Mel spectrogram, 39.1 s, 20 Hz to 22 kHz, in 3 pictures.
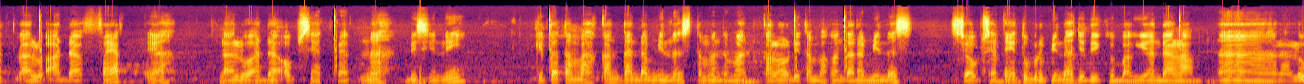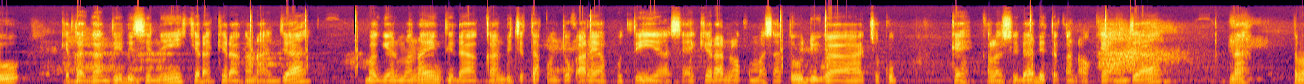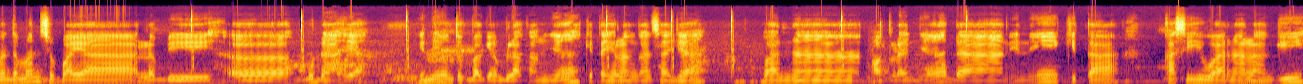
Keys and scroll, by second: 14.4 2, 20.1 1, 31.3 ctrl+z, 37.4 F6.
